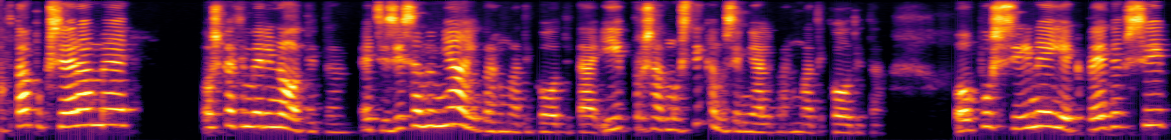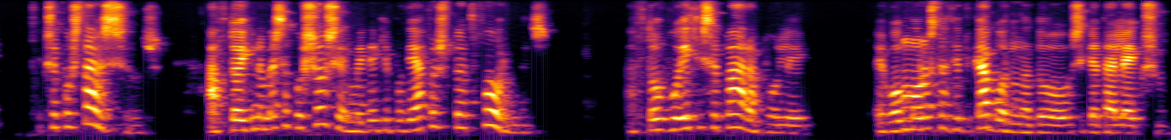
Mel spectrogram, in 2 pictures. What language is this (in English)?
Greek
